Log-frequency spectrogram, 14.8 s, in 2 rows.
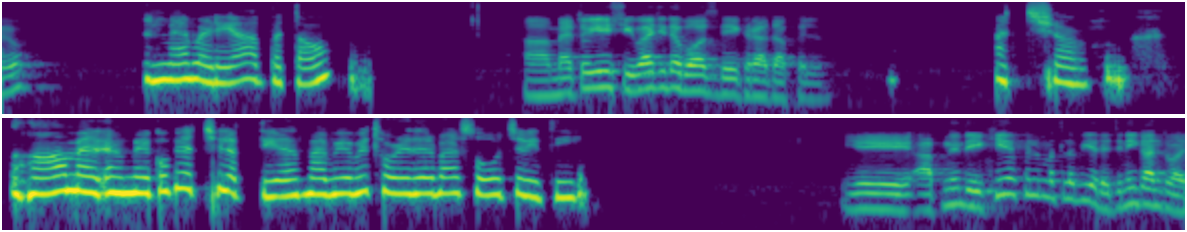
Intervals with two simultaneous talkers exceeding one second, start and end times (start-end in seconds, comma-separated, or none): none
